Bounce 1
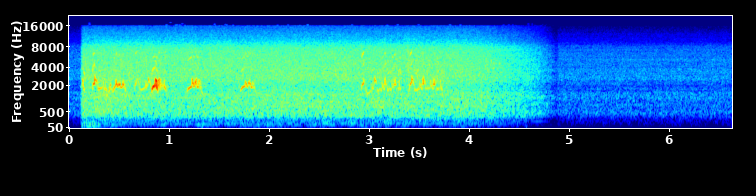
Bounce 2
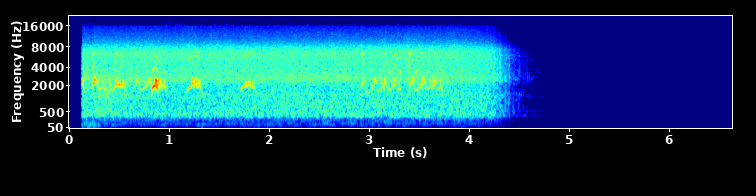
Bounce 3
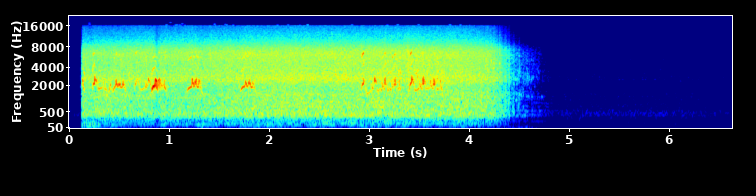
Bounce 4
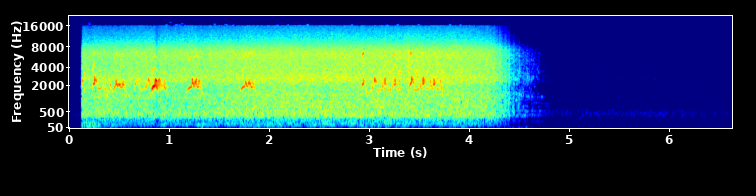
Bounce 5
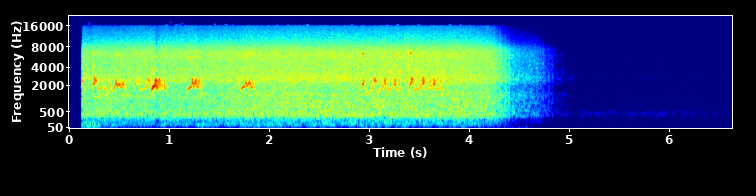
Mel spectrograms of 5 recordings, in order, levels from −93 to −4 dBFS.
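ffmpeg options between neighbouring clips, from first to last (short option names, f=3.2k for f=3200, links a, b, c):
-af "anlmdn=2.51,equalizer=f=400:t=o:w=0.67:g=5,equalizer=f=2.5k:t=o:w=0.67:g=5,equalizer=f=6.3k:t=o:w=0.67:g=5,volume=-7dB"
-af "dynaudnorm=f=170:g=7:m=4.5dB,alimiter=level_in=8.5dB:limit=-1dB:release=50:level=0:latency=1,volume=-1dB"
-af anull
-af "aecho=1:1:433:0.0708"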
